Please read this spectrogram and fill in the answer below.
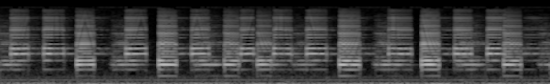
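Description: Techno track on vinyl: a synthesizer riff of short, repeating staccato notes, about four or five a second, playing without a beat.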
